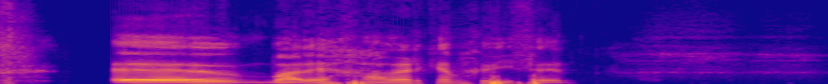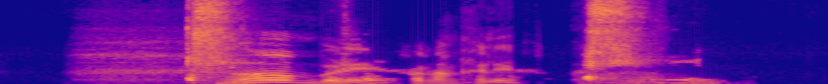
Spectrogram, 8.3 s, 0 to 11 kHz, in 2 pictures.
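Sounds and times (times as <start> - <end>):
speech: 0.6 - 3.0, 4.5 - 7.9
person sneezing: 5.0 - 5.5, 7.0 - 7.7.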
